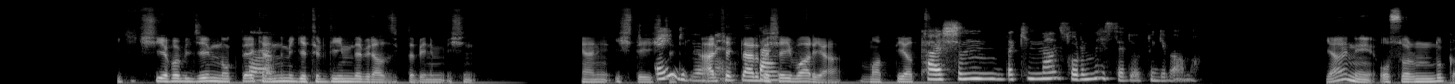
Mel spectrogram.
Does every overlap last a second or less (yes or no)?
no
